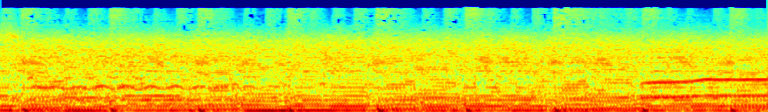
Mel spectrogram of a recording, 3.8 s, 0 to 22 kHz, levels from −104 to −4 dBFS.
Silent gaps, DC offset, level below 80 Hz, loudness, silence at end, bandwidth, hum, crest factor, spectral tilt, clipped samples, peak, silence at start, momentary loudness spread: none; under 0.1%; -16 dBFS; -14 LUFS; 0 s; 16.5 kHz; none; 12 dB; -5.5 dB/octave; under 0.1%; -2 dBFS; 0 s; 2 LU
